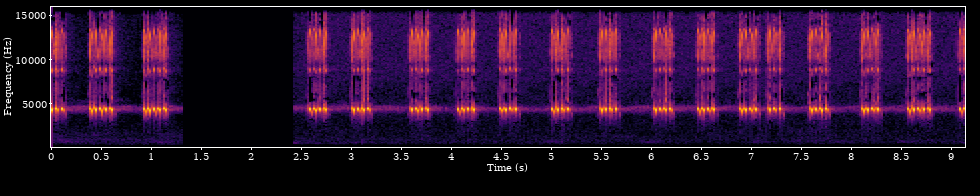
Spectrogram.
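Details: Nighttime cricket chirping: bright, high-pitched pulsed chirps, each of four or five rapid pulses, with a brief silent pause near the start, then steady chirps roughly twice a second.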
